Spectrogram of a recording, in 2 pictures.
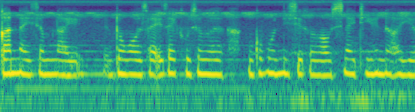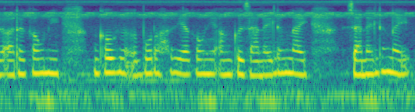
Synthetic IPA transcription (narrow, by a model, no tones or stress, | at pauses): ɡ̥anːajzɯmnaj | dɔŋɔzajezajkʰɯwzɯŋɯ | ɡubunisikɯŋawsinajtʰihɯnːɯɦajɯaɾɯɡawni | ɡaw | bɔɾɔhaɾijaɡawniʔaŋɡɯzanajlɯŋnaj | z̥anajlɯŋnaj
